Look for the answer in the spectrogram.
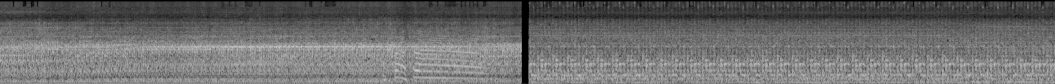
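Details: Renault Master diesel, gear-and-timing-belt engine, after timing belt replaced and engine turned over: steady, even diesel clatter at idle with no knocks or misses, running smooth and healthy.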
